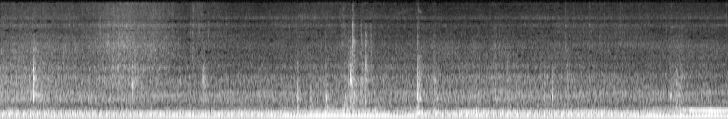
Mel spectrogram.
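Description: Tractor backhoe loader's diesel engine running steadily as it digs, with a few sharp knocks. Near the end the engine note gets a little louder and higher.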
